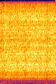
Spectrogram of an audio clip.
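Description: A Saker battery-powered mini chainsaw runs close by with a loud, steady high-pitched motor whine for a brief moment, with no other sound present.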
